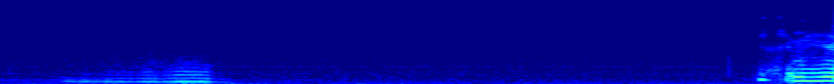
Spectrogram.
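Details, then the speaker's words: Sleeping dog, described by the owner as a loud snorer, gives a single low, buzzing snore, then quiet room noise before a person's voice cuts in; snoring. "hey Clifford come here stop snoring pain in the butt it's always one of them that like just is there and was like so he snores loud"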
